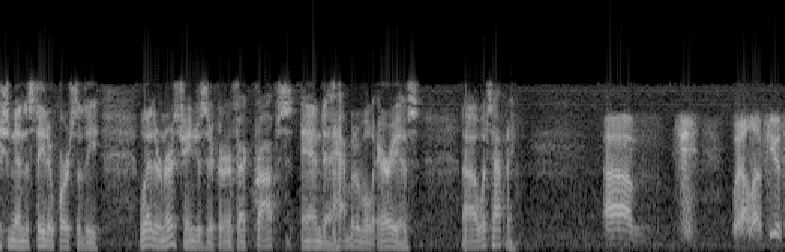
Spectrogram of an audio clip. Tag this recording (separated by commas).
Speech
